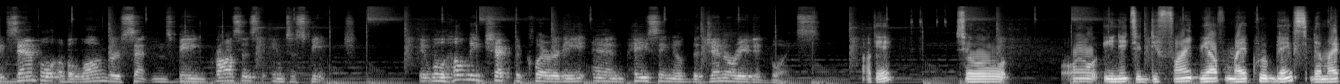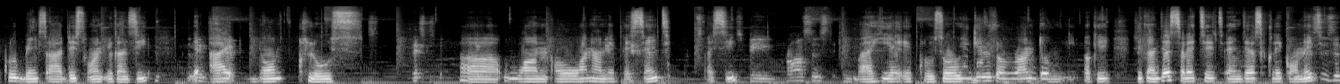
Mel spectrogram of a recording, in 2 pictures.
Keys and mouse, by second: 8.8 space, 9.1 click, 9.3-13.4 drag, 13.9 click, 15.1 space, 15.7 space, 16.3 click, 20.6 space, 21.9 space, 22.3 click, 24.5-25.5 drag, 26.1 space.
